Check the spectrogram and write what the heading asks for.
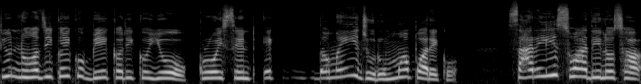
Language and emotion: Nepali, happy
